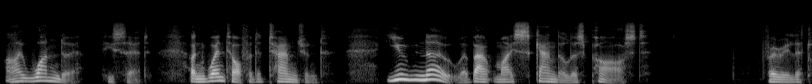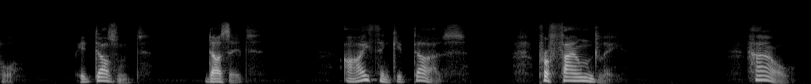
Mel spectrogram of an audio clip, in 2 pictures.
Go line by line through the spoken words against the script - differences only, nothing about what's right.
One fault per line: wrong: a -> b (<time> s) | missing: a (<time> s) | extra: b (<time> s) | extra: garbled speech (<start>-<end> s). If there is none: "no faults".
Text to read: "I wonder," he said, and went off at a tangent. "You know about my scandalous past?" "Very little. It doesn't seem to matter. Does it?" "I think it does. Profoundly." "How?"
missing: seem to matter (9.6 s)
